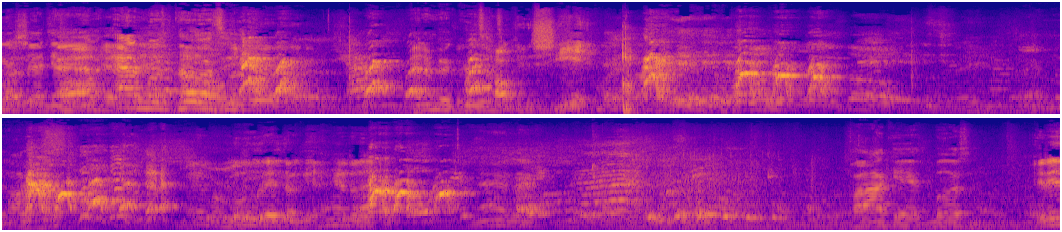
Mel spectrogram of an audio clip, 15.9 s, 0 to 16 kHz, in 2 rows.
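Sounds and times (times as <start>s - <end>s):
speech: 0.0s - 6.6s, 9.6s - 11.2s, 14.3s - 15.8s
small dog yapping and barking: 1.8s - 3.8s, 4.8s - 6.4s, 8.1s - 8.8s, 10.7s - 11.5s
laughter: 4.6s - 6.1s, 8.2s - 10.2s, 12.3s - 14.1s.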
